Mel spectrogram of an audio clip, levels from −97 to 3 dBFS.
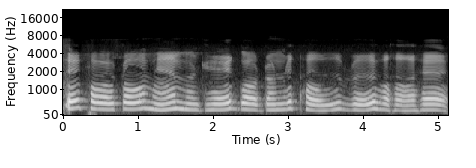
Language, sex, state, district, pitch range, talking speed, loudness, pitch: Hindi, female, Madhya Pradesh, Umaria, 215-245 Hz, 105 wpm, -19 LUFS, 225 Hz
